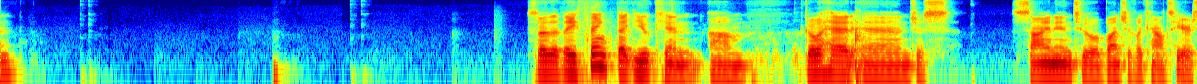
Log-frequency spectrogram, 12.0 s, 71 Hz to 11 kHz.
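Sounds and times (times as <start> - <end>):
speech: 0.0 - 0.2, 5.3 - 9.6, 10.2 - 11.9
computer mouse clicks opening a new tab in a web browser: 0.8 - 1.0, 3.5 - 3.8.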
